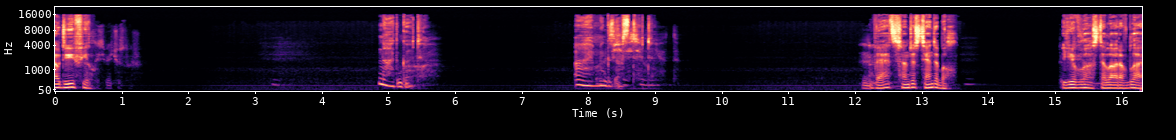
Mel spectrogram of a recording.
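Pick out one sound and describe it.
A man speaks quietly and emotionally, close by, in short bursts with pauses.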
